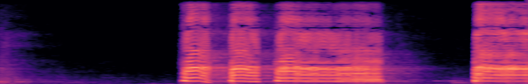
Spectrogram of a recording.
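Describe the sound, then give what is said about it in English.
A hand-blown duck call sounds four loud, raspy quacks: two short blasts, a longer drawn-out honk, then after a pause a final blast. No one speaks. “Let me hear your duck call one more time okay.”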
